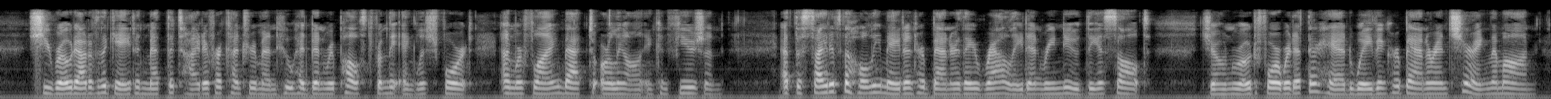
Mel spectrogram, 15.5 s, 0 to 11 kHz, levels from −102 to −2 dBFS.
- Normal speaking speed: No, fast, 225 wpm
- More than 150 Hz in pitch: Yes, medium, 185 Hz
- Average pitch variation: No, narrow, 2.0 semitones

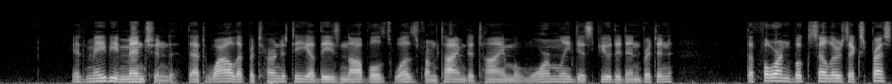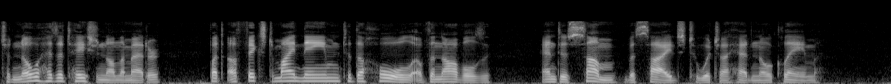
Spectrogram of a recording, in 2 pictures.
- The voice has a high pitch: No, low, 115 Hz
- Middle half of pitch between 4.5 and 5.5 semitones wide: Yes, average, 5.1 semitones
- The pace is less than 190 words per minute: Yes, average, 165 wpm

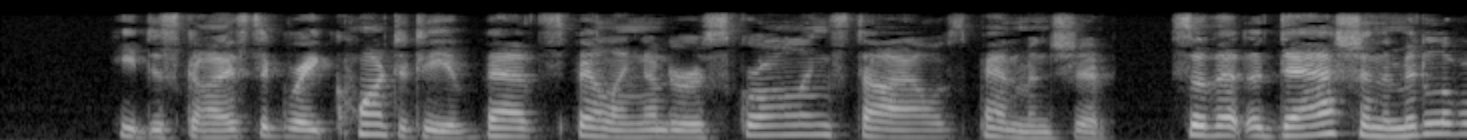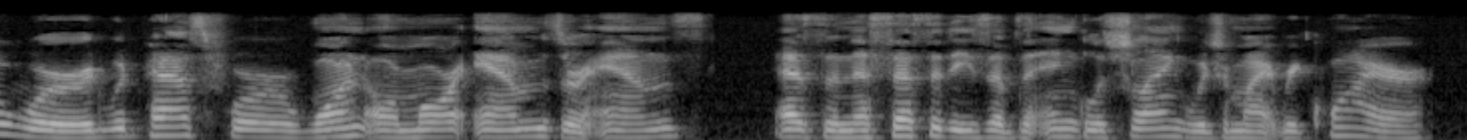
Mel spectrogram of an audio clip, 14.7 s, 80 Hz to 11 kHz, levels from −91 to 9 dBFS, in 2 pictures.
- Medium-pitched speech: Yes, medium, 170 Hz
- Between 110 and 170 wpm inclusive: No, average, 180 wpm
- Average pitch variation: Yes, average, 3.3 semitones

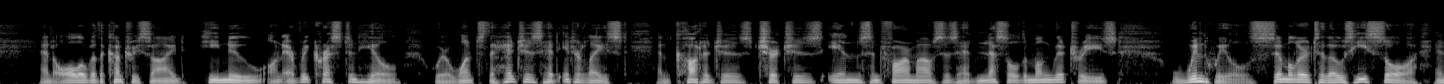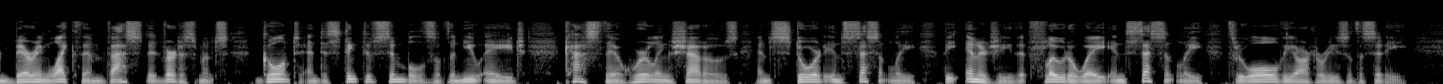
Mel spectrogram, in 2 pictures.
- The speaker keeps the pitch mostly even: No, average, 3.9 semitones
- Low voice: Yes, very low, 95 Hz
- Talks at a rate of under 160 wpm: Yes, average, 150 wpm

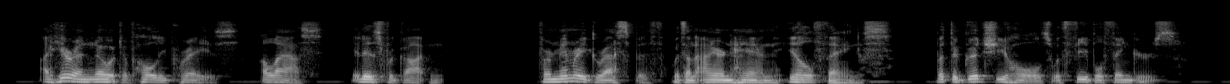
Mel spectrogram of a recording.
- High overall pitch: No, low, 105 Hz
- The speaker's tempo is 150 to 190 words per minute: No, slow, 135 wpm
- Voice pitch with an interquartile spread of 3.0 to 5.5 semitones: Yes, average, 3.6 semitones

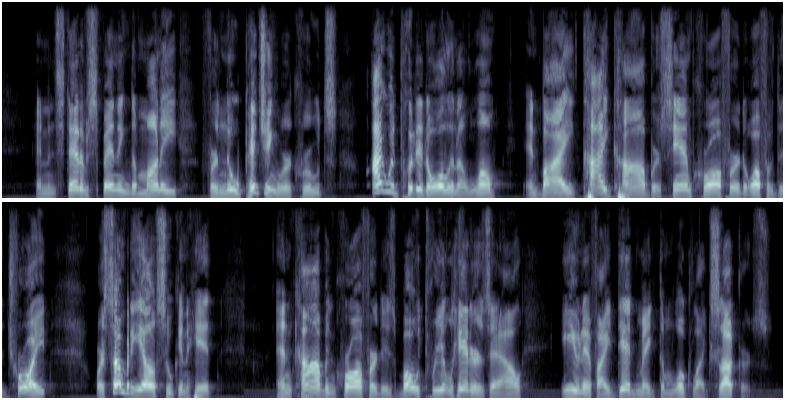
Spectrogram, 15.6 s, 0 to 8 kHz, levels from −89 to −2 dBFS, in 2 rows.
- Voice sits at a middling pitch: Yes, medium, 160 Hz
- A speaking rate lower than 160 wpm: No, average, 200 wpm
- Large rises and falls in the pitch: Yes, wide, 7.1 semitones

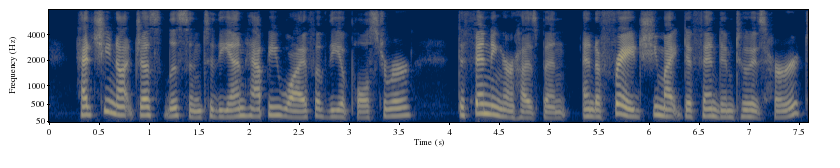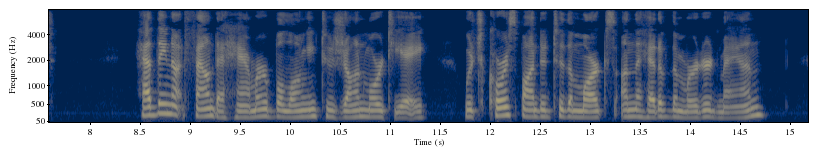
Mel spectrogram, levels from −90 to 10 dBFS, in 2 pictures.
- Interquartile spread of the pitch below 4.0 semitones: Yes, average, 3.6 semitones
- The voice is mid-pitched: Yes, medium, 175 Hz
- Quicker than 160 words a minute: Yes, average, 180 wpm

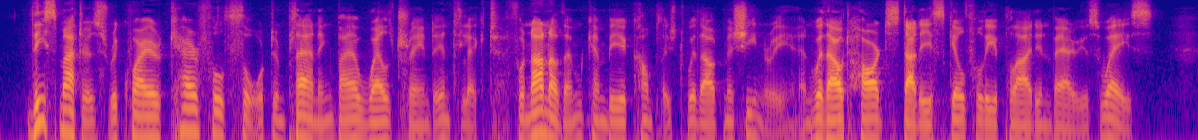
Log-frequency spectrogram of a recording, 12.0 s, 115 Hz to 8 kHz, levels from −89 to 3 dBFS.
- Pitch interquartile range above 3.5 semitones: No, average, 3.1 semitones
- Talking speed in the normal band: Yes, average, 150 wpm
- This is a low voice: Yes, low, 105 Hz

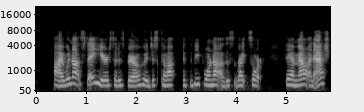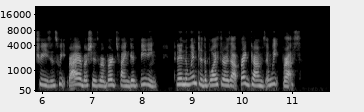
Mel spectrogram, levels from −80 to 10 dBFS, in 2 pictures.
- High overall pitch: Yes, high, 230 Hz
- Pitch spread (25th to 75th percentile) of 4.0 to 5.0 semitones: No, average, 2.9 semitones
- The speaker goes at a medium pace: No, fast, 255 wpm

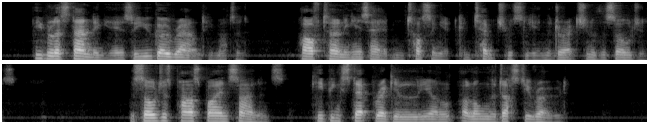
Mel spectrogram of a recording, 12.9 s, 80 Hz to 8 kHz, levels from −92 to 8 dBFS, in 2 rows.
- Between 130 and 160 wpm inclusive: No, average, 170 wpm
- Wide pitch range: No, average, 3.8 semitones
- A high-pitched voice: No, low, 125 Hz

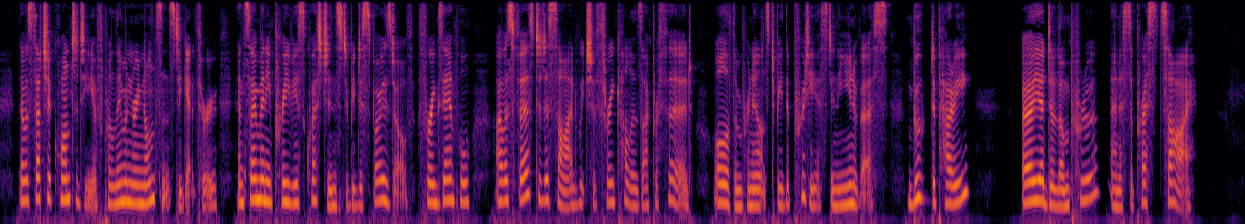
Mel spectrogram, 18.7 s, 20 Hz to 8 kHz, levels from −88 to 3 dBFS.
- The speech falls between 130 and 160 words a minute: No, average, 175 wpm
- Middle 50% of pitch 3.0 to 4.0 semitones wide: Yes, average, 3.7 semitones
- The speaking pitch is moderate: No, high, 215 Hz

